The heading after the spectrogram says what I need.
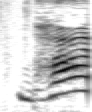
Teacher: भा है, ये ओष्ठ है, अर्थात इसका उच्चारण स्थान ओष्ठ है, ओठ से उच्चरित होती है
